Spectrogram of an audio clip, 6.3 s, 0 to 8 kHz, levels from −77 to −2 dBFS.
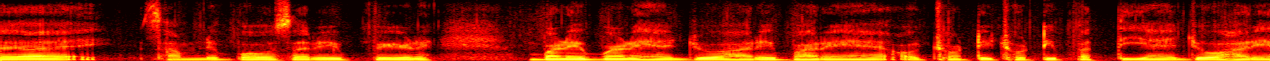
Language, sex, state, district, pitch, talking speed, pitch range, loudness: Hindi, male, Chhattisgarh, Balrampur, 125 Hz, 170 wpm, 120-125 Hz, -17 LUFS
